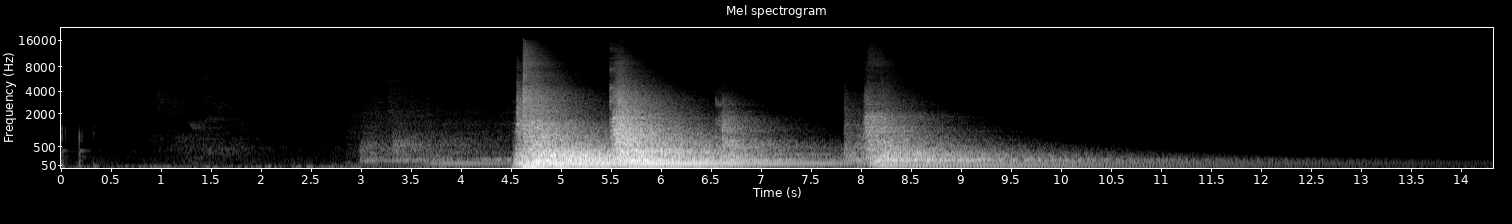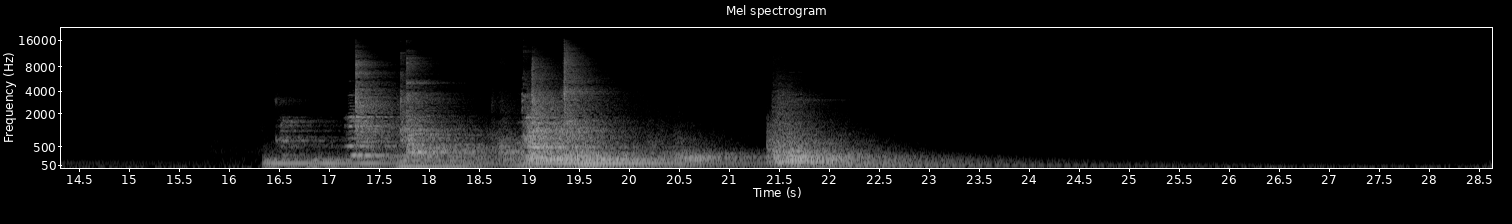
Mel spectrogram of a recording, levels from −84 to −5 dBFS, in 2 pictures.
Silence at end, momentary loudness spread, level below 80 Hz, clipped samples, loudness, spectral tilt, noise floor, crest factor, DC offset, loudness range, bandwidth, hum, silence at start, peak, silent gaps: 6.65 s; 28 LU; -34 dBFS; under 0.1%; -18 LUFS; -8.5 dB/octave; -79 dBFS; 22 dB; under 0.1%; 27 LU; 10 kHz; none; 4.5 s; -2 dBFS; none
